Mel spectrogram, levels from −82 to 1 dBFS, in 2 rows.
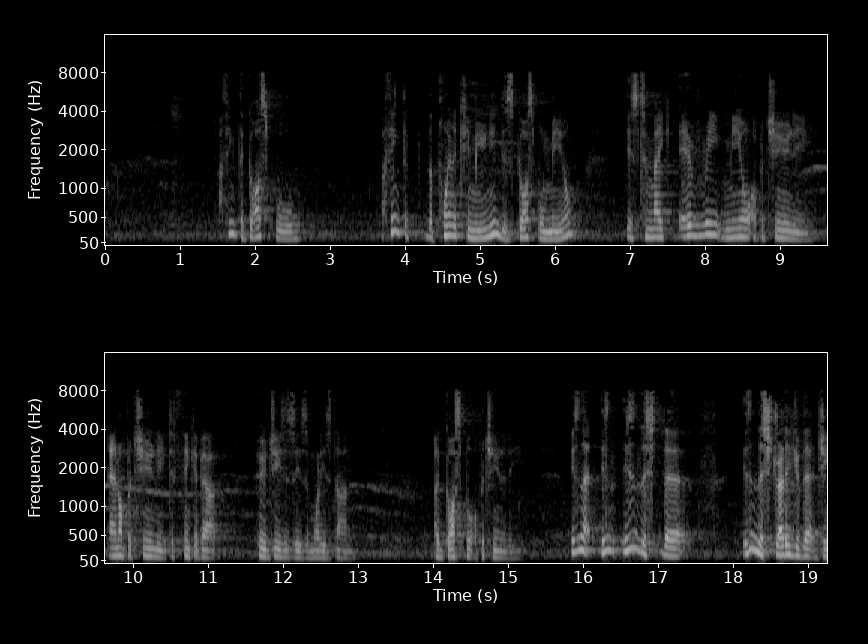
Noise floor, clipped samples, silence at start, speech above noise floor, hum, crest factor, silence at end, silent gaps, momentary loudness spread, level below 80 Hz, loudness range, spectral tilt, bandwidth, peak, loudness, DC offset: -63 dBFS; under 0.1%; 0.85 s; 28 dB; none; 24 dB; 0 s; none; 13 LU; -78 dBFS; 7 LU; -5 dB/octave; 8.2 kHz; -12 dBFS; -36 LUFS; under 0.1%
